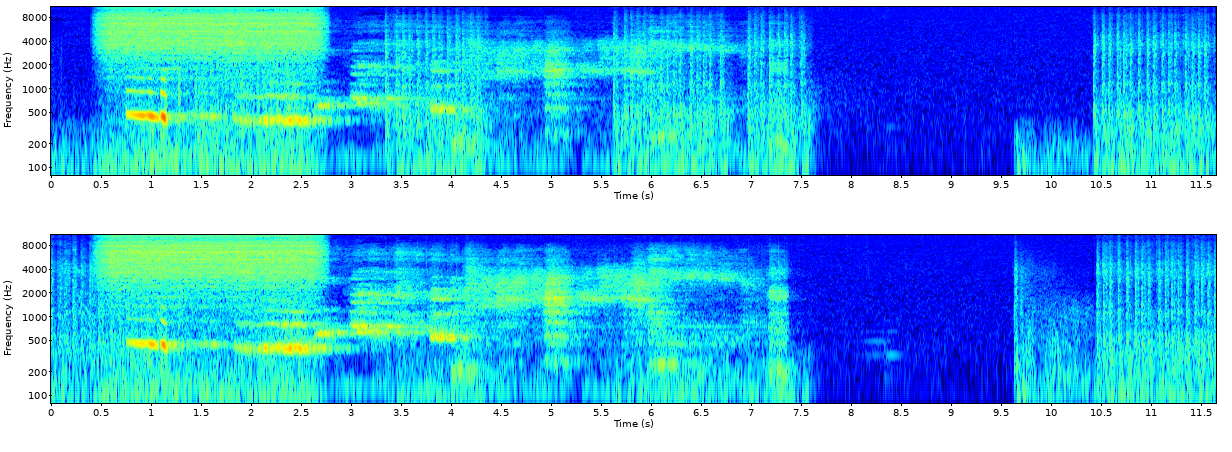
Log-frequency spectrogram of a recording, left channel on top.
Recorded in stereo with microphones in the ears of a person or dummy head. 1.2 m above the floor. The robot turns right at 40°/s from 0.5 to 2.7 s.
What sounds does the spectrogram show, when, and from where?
0.8 s laughter: 45° left (ahead or behind), 0.6 m; by 7.4 s 30° right (ahead or behind), 0.6 m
